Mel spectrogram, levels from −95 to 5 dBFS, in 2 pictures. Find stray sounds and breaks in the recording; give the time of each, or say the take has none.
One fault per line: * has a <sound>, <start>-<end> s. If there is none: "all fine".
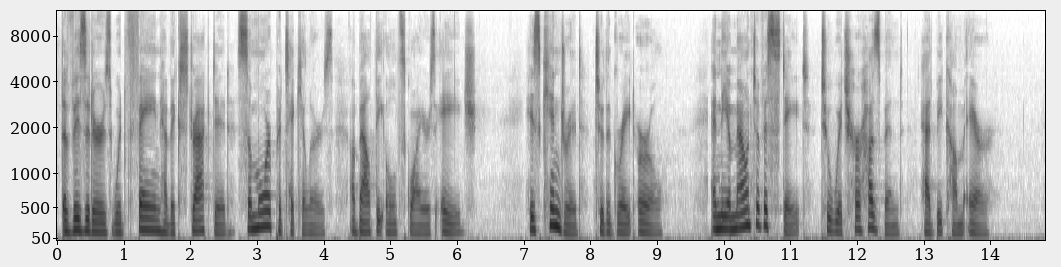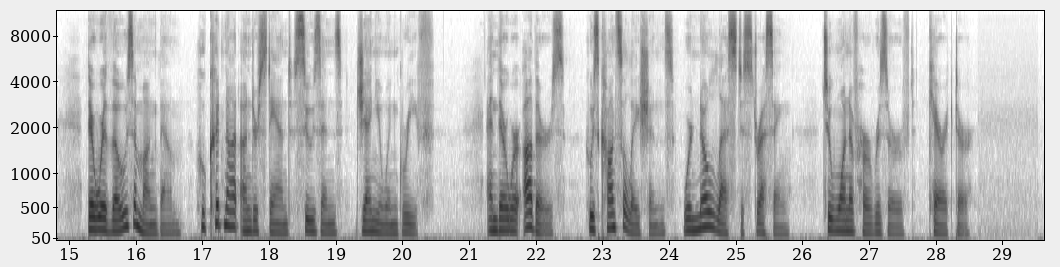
all fine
